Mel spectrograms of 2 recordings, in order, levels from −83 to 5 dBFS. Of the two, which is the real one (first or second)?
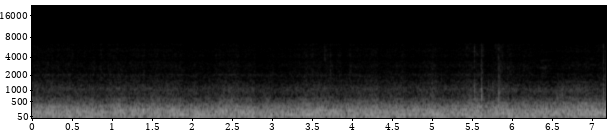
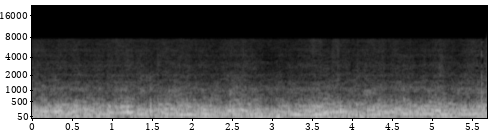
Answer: first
